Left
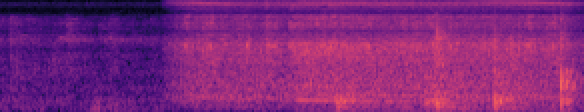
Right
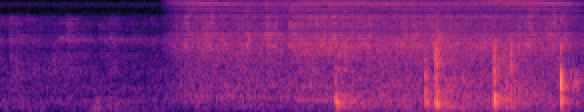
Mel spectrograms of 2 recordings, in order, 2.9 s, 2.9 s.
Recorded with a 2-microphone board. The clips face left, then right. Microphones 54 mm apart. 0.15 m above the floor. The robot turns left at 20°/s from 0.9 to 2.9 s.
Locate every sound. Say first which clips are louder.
1.7 s footsteps: left 1 dB; 45° right (ahead or behind), 1.9 m; by 2.8 s 35° right (ahead or behind), 1.2 m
